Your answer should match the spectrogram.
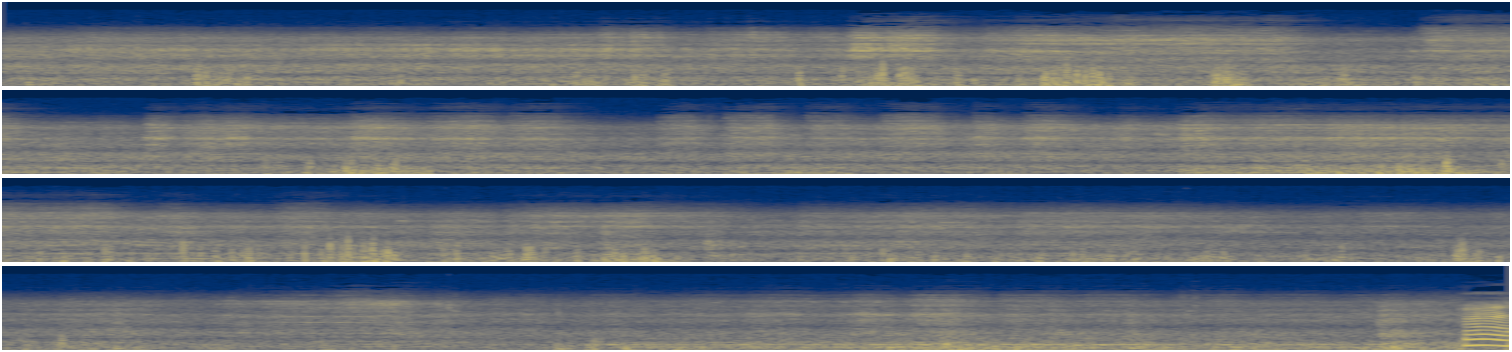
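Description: A long freight train of autoracks and boxcars rolling slowly past, giving a steady rumble of steel wheels on rail with thin high-pitched wheel squeal and scattered knocks.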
